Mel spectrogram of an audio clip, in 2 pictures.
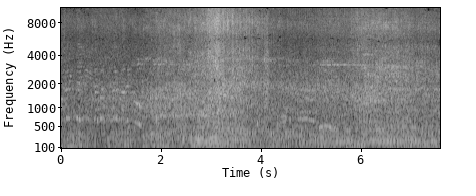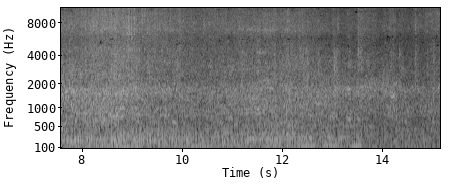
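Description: Street traffic: motor engines running steadily, with a vehicle passing loudly about three seconds in, and voices in the background.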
